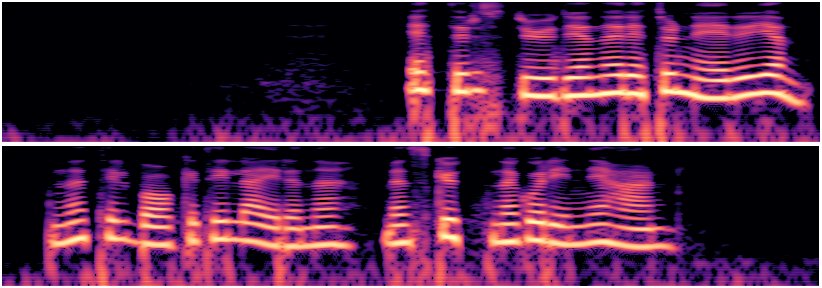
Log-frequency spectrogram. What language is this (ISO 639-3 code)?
nor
